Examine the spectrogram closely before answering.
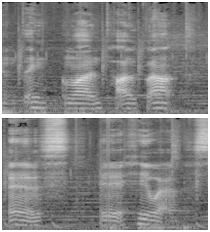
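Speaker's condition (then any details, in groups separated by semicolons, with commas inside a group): Cerebral palsy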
